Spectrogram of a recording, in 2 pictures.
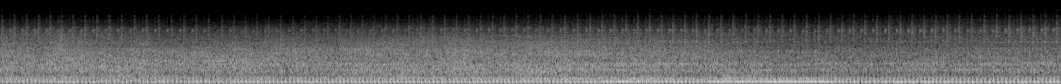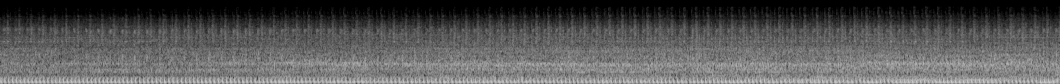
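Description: Can-Am Ryker Rally 900's Rotax 900 ACE three-cylinder engine idling steadily through its stock exhaust.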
